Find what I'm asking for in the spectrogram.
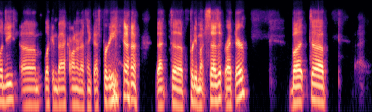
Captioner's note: chuckles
